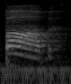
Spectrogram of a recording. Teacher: starts with a bilabial sound ends with a bilabial sound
